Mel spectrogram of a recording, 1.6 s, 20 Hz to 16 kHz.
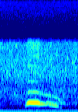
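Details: Deep single hoot from a male Eurasian eagle-owl calling to his mate at the nest, 17 February 2023, 16:45; the strong note holds briefly, then fades into a lower, drawn-out falling tail.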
